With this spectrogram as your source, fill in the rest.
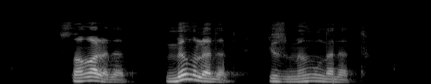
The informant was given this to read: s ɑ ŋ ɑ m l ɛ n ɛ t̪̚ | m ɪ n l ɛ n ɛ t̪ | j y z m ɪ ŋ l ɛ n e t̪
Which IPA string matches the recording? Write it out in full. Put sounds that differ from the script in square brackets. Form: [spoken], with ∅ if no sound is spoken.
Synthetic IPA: s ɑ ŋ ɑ [∅] l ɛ n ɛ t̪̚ | m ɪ [ŋ] l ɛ n ɛ t̪ | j y z m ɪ ŋ l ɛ n [ɛ] t̪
